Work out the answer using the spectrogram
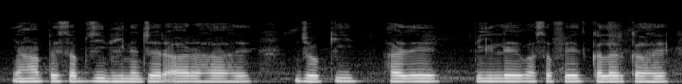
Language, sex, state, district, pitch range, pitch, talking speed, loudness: Hindi, male, Uttar Pradesh, Lalitpur, 135-140 Hz, 140 Hz, 150 wpm, -14 LUFS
